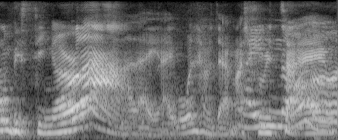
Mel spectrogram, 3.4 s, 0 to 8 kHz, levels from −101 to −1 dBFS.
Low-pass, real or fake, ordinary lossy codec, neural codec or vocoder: none; real; none; none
